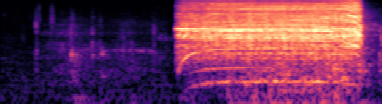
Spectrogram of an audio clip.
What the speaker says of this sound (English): So now I drilled my hole.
